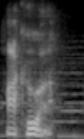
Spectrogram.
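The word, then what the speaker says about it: 白亜: Sed said that the kanji for the move means slide breaker, void breaker, shattering, but the pronunciation of it is hakua which syncs up with chalk or white wall.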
